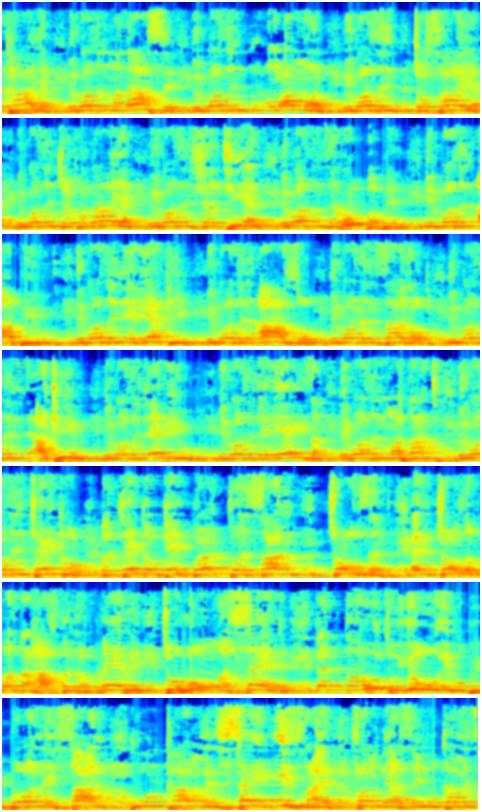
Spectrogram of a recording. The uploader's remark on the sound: This Sermon was recorded live at Montclair SDA.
